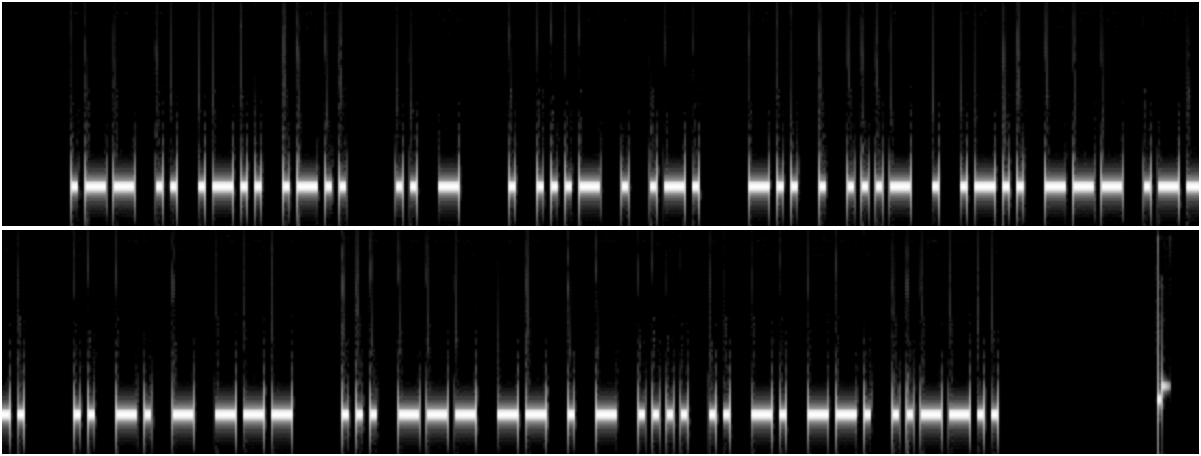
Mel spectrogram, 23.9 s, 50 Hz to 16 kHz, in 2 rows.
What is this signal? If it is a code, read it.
Morse code, heard as a keyed tone, about 17 wpm, 700 Hz. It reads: WILL IT EVER DEVELOP INTO SOMETHING?
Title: Sentences from Top 1000 Words - Review Part 2 - 17wpm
